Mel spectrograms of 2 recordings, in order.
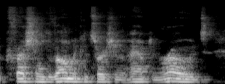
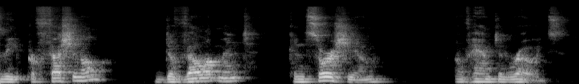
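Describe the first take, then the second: First: The name is said at normal speed. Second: The name is said a little slower.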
